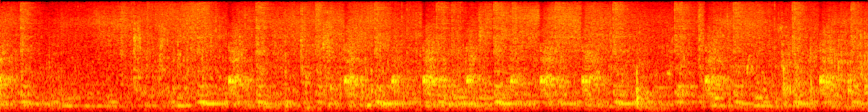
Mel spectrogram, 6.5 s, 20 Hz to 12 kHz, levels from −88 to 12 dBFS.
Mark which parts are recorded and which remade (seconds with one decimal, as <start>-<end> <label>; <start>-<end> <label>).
0.0-6.5 recorded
